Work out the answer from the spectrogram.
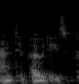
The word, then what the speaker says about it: Antipodes: not a tuma logical reason that it's not pronounced to Antipodes but it is pronounced Antipodes so its supplies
